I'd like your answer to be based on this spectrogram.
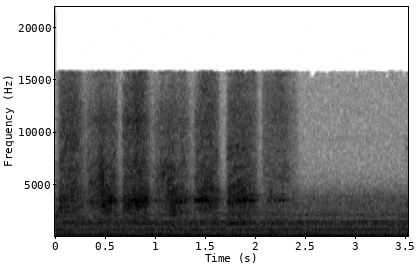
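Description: Rapid, rhythmic scratchy rubbing strokes of a crystal hair remover on skin repeat for a couple of seconds, close and soft, then stop, leaving a faint hiss.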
